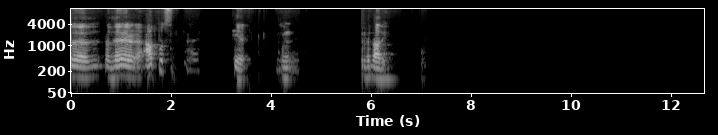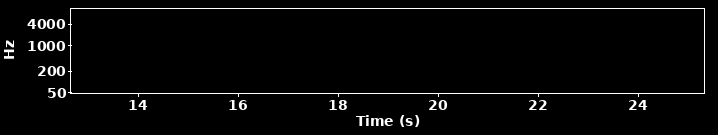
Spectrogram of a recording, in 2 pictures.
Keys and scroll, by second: 0.0 Down, 0.1 Down, 0.6 Down, 1.0 Down, 2.6 Down, 3.8 Down, 14.8-15.6 typing, 16.1 Right, 16.6 Right, 17.0 Right, 17.1 Right, 17.6 Right, 17.8 Right, 18.8 Right, 19.6-21.5 typing, 23.7-24.5 typing, 24.6 Left.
